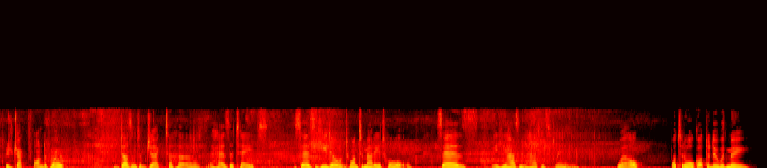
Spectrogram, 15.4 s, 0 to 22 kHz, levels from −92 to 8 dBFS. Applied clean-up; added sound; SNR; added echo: none; Hiss; 17 dB; none.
